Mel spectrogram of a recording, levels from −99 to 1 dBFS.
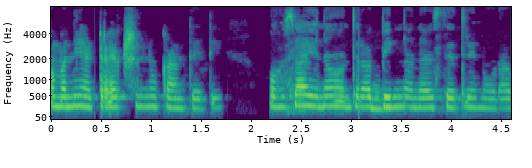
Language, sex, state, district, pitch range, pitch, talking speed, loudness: Kannada, female, Karnataka, Dharwad, 215-235 Hz, 230 Hz, 115 wpm, -26 LUFS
